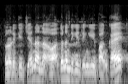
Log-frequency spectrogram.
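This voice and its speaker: A man's voice: mid-range voice, fast talker. A man with a Minangkabau accent preaching a sermon, talking animatedly to the congregation and often asking them rhetorical questions. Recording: dull lo-fi sound.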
